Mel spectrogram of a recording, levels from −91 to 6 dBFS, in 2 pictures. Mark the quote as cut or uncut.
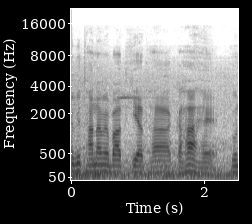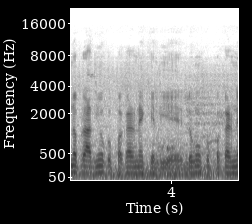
uncut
